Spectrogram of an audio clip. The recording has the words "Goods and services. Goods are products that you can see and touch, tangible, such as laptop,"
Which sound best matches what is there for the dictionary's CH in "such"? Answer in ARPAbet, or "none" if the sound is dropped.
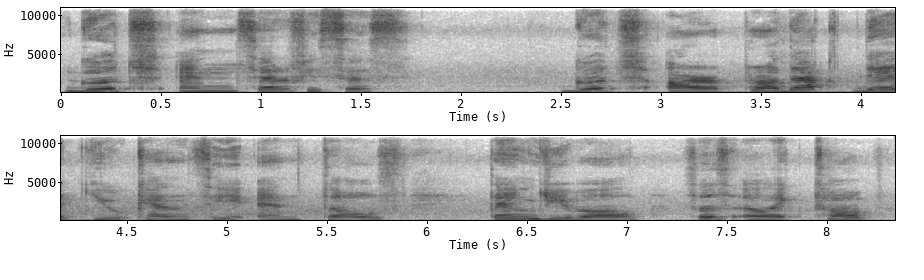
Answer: S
